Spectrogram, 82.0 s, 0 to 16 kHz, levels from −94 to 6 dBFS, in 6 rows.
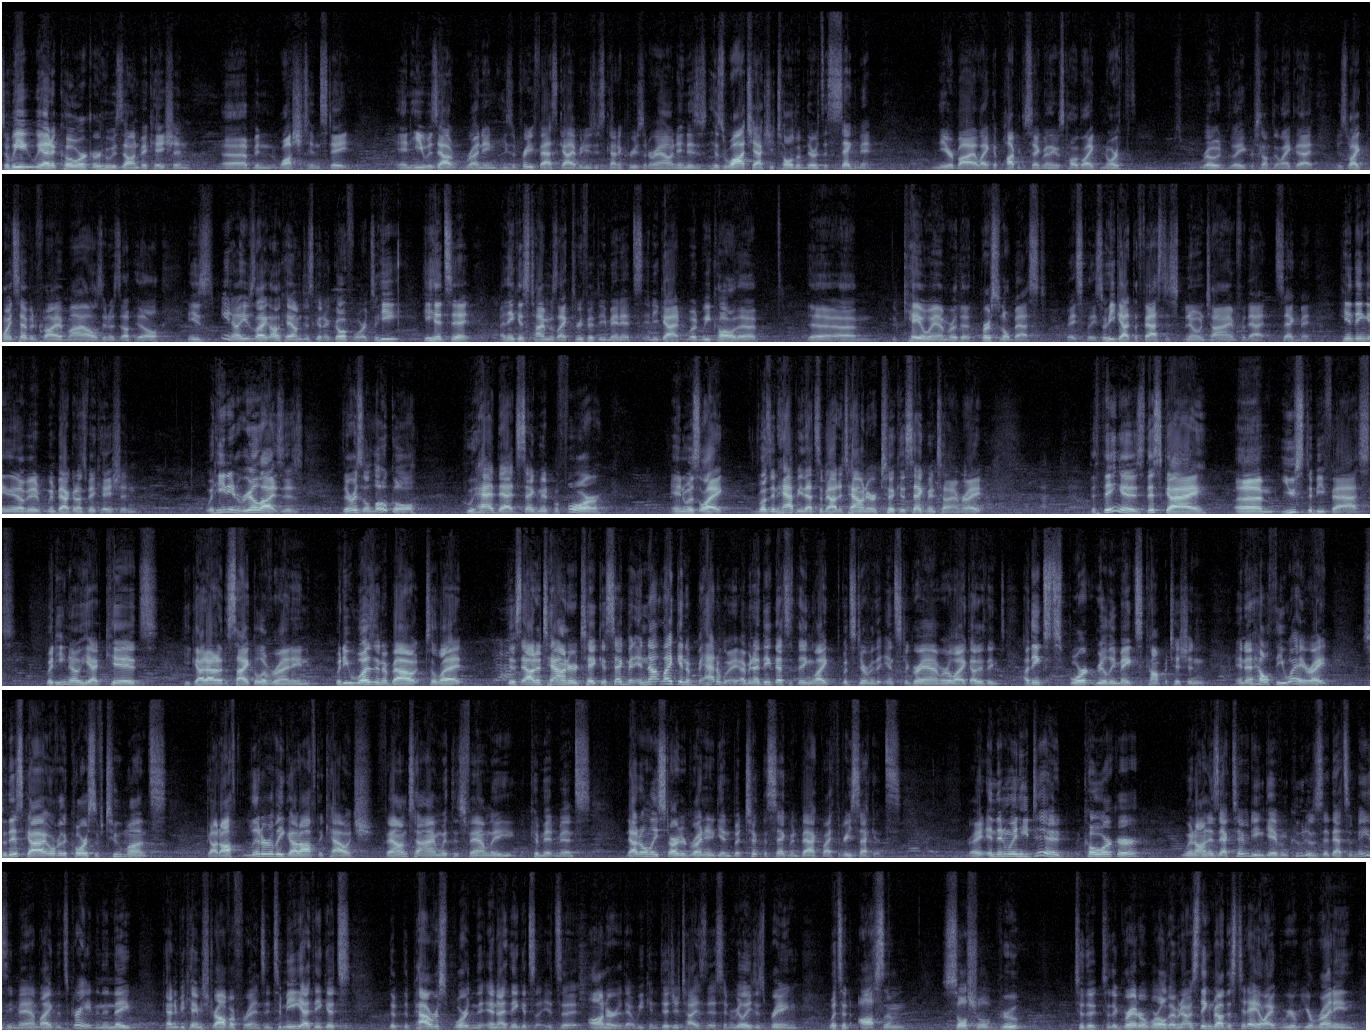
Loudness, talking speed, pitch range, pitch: -29 LUFS, 255 wpm, 130-165 Hz, 150 Hz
